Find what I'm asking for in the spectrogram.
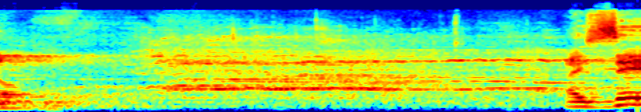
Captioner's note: students cheering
